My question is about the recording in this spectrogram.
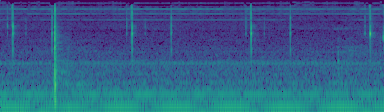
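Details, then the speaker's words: Failing hard drive: sharp irregular clicks over a low steady hum, the drive clicking instead of starting, with nothing showing on the screen; drive is bad. "same thing sarah as you can hear but it's clicking too so it's bad and nothing on the screen"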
